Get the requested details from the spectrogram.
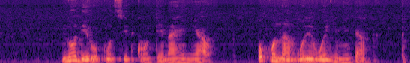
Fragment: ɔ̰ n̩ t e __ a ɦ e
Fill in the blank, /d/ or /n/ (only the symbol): n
